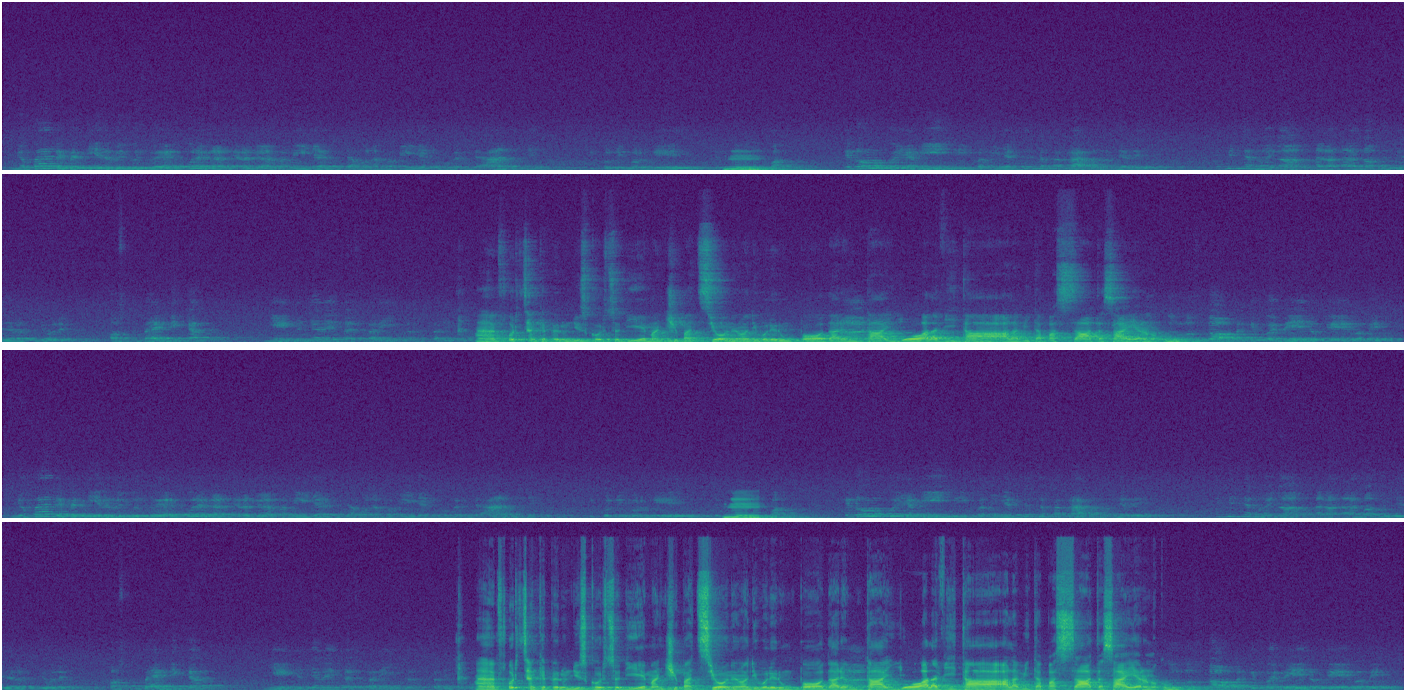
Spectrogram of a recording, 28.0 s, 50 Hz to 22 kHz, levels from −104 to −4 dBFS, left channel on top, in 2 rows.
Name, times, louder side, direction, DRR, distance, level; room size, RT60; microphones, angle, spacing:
voice 1, 0.0-5.7 6.0-7.8 8.4-11.4 12.1-14.7 15.1-16.0 16.6-19.3 22.4-23.3 25.1-27.8, equal, 30° left, -5 dB, 3.6 m, -53 dB
voice 2, 7.2-7.7 18.8-25.8, right 4 dB, 90° right, 13 dB, 0.6 m, -30 dB
16.0 x 6.6 x 3.8 m, 1.4 s
head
